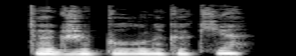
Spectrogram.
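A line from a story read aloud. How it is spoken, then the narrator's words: Whisper. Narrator (Russian): прошептала она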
